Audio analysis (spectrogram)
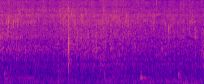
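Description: Chopped onion frying in hot oil in a pan, with a continuous close sizzle and occasional stirring scrapes, no voices.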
